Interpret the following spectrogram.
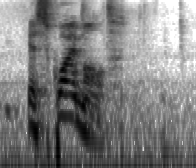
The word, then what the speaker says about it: Esquimalt: So Esquimalt. That's how you pronounce that.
